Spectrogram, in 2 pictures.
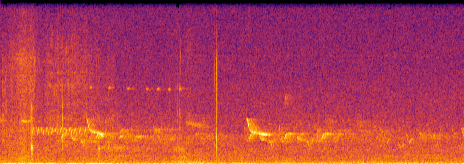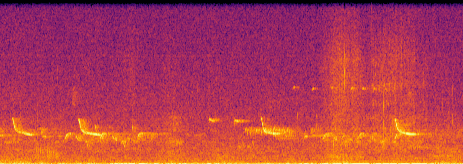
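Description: Small birds calling repeatedly: sharp chirps that slide down in pitch, every two to three seconds, mixed with softer chirps. Under them runs a low steady rumble, with a few sharp clicks in the first few seconds.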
